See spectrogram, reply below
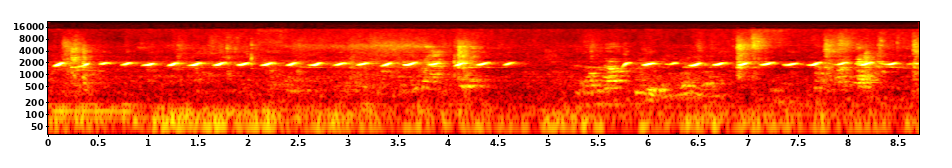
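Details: Canary, fighter (faigter) type, delivering a long regular string of short rising whistles, roughly two per second, pausing about a second before resuming the same even pattern.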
